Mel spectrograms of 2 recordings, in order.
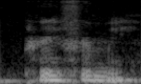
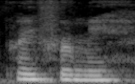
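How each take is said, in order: First: A small, quiet appeal for support; hushed plea. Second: Said in the usual way. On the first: Real, not acted. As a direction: say it much more quietly, almost to yourself. Plea repeated under the breath.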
